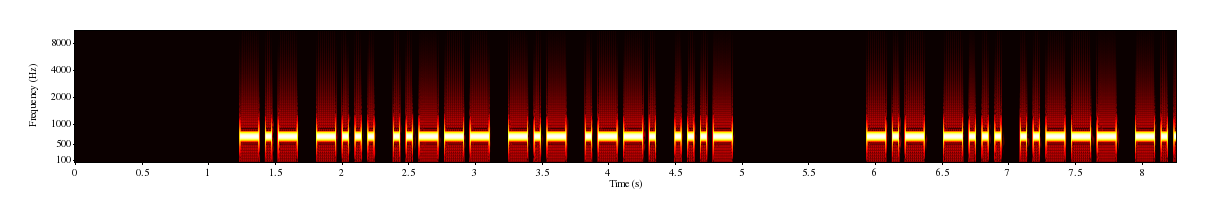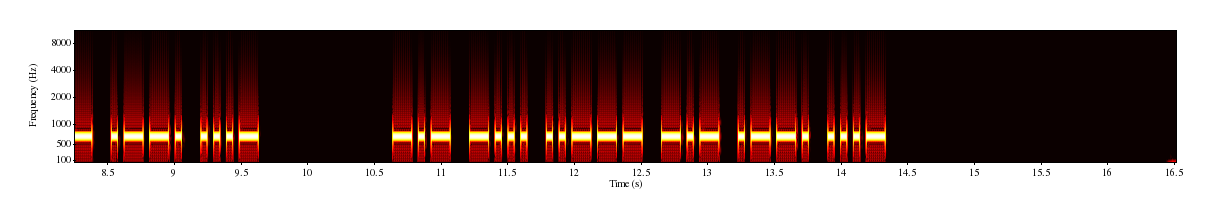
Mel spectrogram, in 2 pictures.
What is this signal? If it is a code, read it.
Morse code, heard as a keyed tone, about 25 wpm, 700 Hz. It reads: KB2KPV KB2KPV KB2KPV
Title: USA Call Signs - 6 Characters - Repeated 3x - 25wpm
